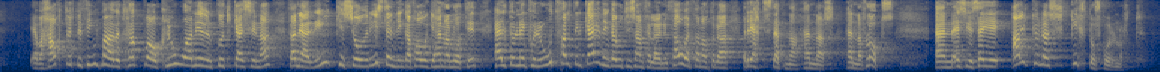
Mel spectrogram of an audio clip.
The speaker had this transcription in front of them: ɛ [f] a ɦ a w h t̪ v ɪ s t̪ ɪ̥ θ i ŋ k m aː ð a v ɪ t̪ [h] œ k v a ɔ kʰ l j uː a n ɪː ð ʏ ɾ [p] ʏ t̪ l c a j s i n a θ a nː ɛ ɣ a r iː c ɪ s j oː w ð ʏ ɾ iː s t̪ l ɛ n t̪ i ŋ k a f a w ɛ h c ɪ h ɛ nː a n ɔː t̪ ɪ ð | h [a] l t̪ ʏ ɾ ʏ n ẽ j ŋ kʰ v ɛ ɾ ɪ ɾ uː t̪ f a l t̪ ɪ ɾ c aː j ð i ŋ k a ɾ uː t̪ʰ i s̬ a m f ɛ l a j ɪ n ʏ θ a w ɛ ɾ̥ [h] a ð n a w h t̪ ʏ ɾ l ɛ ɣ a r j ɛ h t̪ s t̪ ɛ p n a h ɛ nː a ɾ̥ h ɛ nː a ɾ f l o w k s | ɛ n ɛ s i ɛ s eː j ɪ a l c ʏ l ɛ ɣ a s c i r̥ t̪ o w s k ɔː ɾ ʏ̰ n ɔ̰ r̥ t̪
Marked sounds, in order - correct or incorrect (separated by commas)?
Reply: incorrect, correct, incorrect, incorrect, incorrect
